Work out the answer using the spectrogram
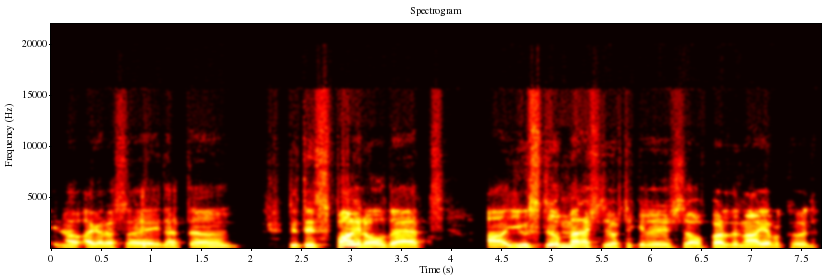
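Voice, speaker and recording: A man's voice: fairly high pitch, normal speed, a bit bright, no echo. A man taking part in a casual online group chat, talking conversationally. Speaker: livestream chat participant.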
